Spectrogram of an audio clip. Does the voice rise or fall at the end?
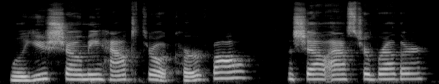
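fall. The voice falls at the end like a statement.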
